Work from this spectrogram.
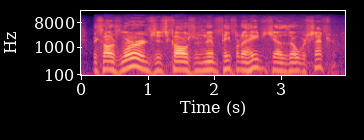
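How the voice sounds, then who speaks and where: With a Southern US accent, a man speaks amid audible room echo. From US South, South Carolina. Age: 60s. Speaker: motivational businessman. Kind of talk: interview. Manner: animated.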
